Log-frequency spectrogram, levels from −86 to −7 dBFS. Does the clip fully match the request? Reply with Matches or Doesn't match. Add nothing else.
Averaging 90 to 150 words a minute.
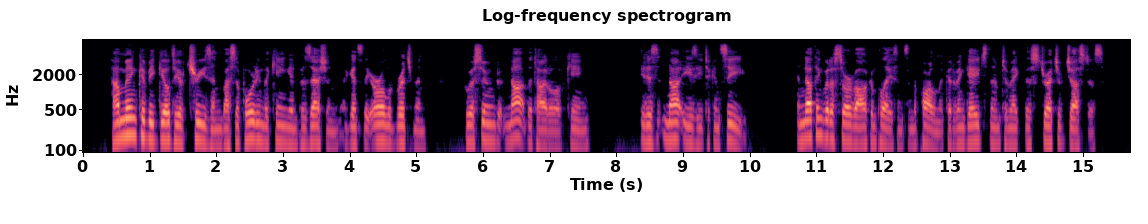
Doesn't match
